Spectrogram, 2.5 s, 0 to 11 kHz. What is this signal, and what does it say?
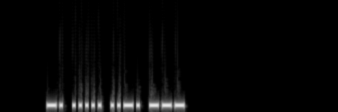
Morse code, heard as a keyed tone, about 52 wpm, 700 Hz. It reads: N5FO
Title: USA Call Signs - 4 Characters - 6x Character Spacing - 50wpm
